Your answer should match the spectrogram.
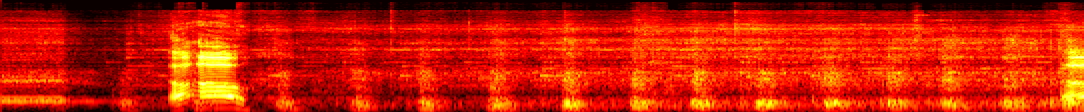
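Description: A steam train lets out a loud, bright whistle blast, followed by steady rhythmic chuffing and hissing as it gets moving nearby. A voice briefly speaks over it.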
